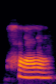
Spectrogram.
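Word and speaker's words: خ: হা এরপর আছে খচ্চারণ হবে একদম ভিতর থেকে খ্যাঁ খ এই উচ্চারণটা শিখতে পারলে ইনশাল্লাহ আপনি আর সামনে বেশি কষ্ট নাই এই উচ্চারণটাই আরবিতে বেশি একটু কঠিন উচ্চারণ আপনারা শিখে নিতে হবে একটু কষ্ট করতে হবে হ্যাঁ তাহলে এটা হলো খ ভিতর থেকে এই দেখেন ভিতর থেকে আসতেছে এরকম উচ্চারণ খ এরপর আসুন দাল দাল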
